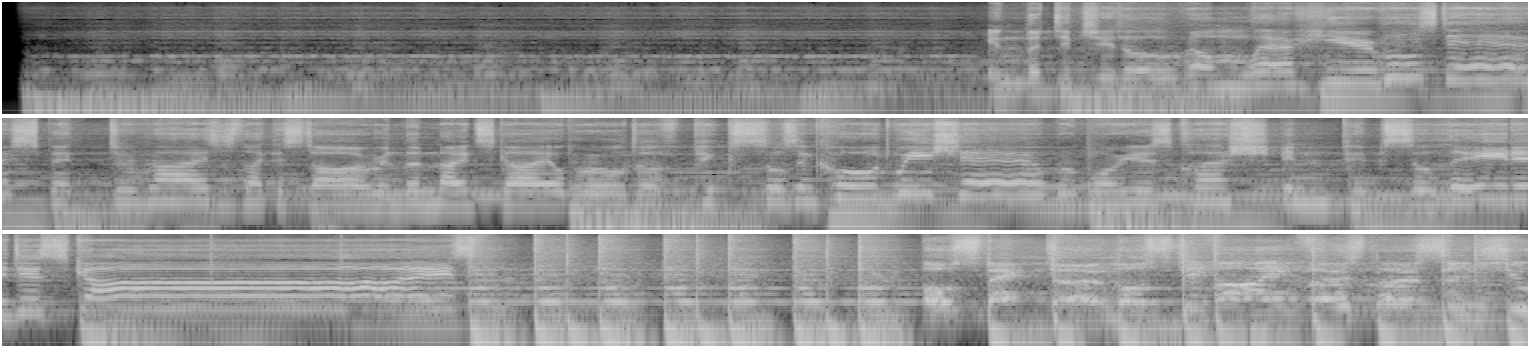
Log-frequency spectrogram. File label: Choral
